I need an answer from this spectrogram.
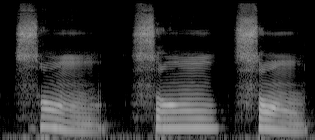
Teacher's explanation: Потому что сочетание н и г дает G не произносится здесь. Мы представим, что сейчас у нас небольшой насморк, и мы простужены, и мы произносим в нос этот звук.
